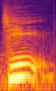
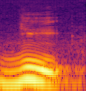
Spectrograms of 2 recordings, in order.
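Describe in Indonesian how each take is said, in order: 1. Konsonan pertama punya bunyi mendesis. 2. Konsonan pertama tidak punya bunyi mendesis. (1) "bukan ci" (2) "tapi ji"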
